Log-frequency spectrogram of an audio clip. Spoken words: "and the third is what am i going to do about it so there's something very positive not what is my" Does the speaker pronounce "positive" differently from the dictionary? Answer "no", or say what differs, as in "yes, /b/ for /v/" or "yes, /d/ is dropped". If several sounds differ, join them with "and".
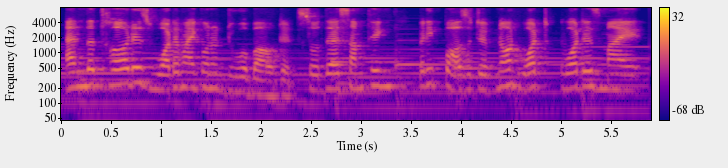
no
